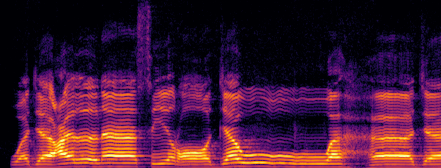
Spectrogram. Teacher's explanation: Ro-nya jangan lupa ya, tebal tapi jangan monyongin bibir, jangan siro, ya jangan, tapi siro ya, jangan dimonyongin.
